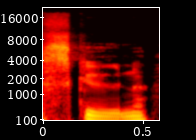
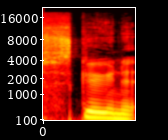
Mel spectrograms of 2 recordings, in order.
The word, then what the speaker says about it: Scone: But the Stone of Scone itself, which is spelt S-C-O-N-E, so almost like how you'd pronounce scone. – Scone or scone, but the Scots say scone.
